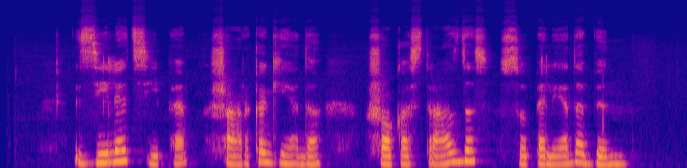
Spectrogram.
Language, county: Lithuanian, Vilnius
